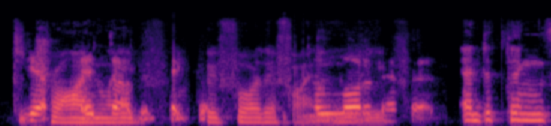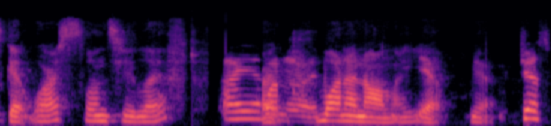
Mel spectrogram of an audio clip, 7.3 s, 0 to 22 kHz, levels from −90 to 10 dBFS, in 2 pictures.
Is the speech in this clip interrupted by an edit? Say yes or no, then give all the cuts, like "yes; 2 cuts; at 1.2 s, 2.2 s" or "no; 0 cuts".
yes; 1 cut; at 5.4 s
